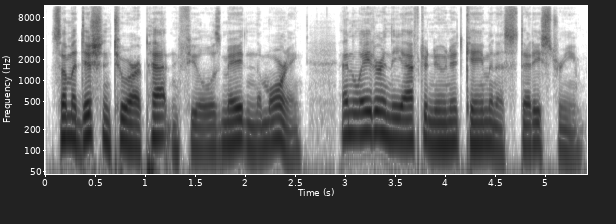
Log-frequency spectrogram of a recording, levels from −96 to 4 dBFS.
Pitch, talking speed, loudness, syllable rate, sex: 130 Hz, 245 wpm, -16 LUFS, 6.1 syllables/s, male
